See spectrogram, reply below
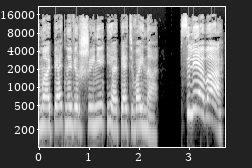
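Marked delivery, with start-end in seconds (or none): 2.8-3.7 high squeal of alarm; piercing battle call; shrieked warning. A narrator's reading. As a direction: shriek a direction to your team. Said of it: "визжала Фэй".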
